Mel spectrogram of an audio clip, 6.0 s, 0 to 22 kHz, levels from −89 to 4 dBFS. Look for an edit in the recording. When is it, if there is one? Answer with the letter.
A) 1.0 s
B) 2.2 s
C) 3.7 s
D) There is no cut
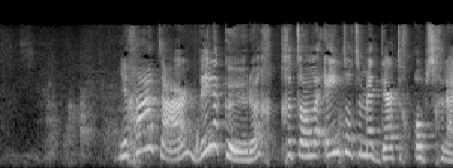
D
